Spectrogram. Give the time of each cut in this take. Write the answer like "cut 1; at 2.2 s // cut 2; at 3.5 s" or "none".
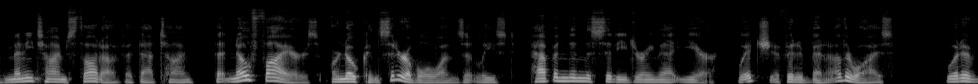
cut 1; at 2.0 s // cut 2; at 5.2 s // cut 3; at 7.2 s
